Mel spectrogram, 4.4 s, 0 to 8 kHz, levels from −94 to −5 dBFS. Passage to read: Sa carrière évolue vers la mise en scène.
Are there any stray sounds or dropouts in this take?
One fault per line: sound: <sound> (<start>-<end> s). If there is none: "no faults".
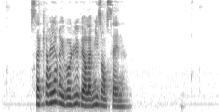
no faults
